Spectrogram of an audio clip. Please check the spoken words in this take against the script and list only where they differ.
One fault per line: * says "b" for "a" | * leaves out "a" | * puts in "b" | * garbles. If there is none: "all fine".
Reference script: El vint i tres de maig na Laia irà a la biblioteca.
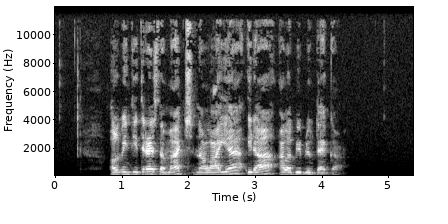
all fine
